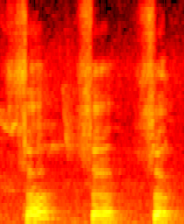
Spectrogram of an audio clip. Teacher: 3 अघोष उष्वर्ण हैं, जिनको बोलने में कंपन नहीं होता, उसे अघोष कहते हैं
